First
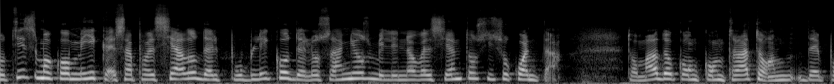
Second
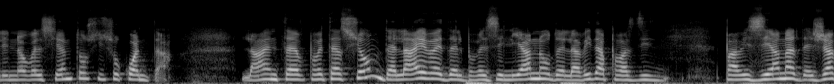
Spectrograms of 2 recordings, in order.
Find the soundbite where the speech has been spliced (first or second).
first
